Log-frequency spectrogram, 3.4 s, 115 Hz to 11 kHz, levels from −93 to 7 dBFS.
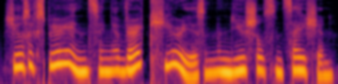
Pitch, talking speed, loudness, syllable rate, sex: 245 Hz, 160 wpm, -14 LUFS, 5.5 syllables/s, female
